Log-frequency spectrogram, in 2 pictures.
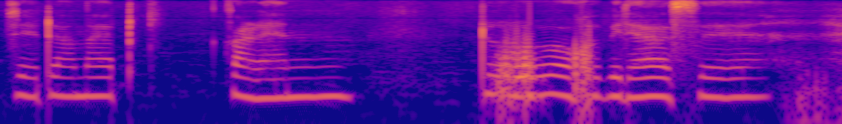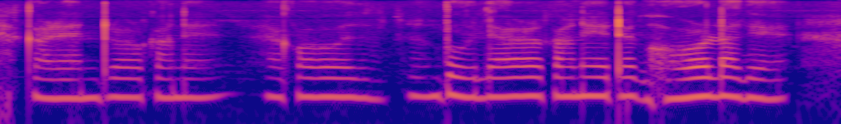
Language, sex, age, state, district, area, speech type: Assamese, female, 30-45, Assam, Sivasagar, rural, spontaneous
